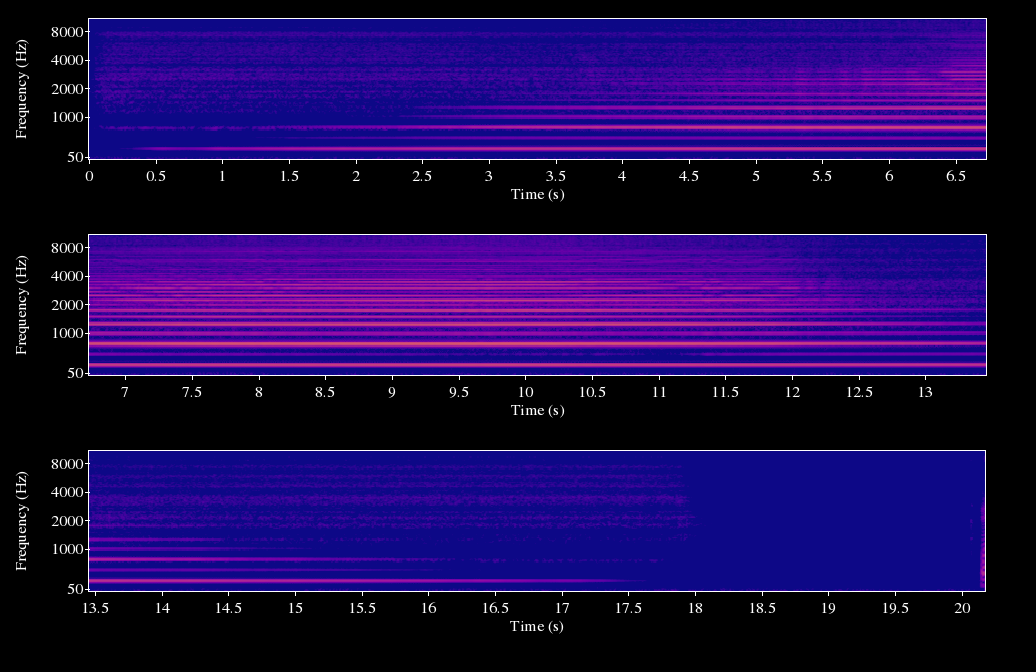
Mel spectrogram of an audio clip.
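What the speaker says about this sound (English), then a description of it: "we're learning the low C sharp now. I'll do my usual little long tones on that note" Long sustained clarinet tone on low C sharp, held alone for about seventeen seconds, swelling from soft to loud and fading back to soft before stopping.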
